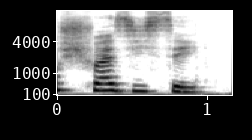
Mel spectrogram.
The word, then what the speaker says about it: choisissez: Então fica vous choisissez, algo que como se fosse desse modo para pronúncia, né? Vous choisissez, choisissez, choisissez. Então eu coloquei ali entre barras o modo como ficaria a pronúncia para você entender. Então os pormenores, né? O OI que vai fazer som de UA, um S que vai fazer som de Z e dois S que vai fazer som de S.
